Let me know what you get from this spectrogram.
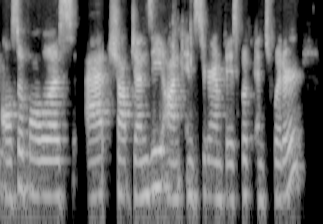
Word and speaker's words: Jenzy: It's spelled J-E-N-Z-Y, Gen Z.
